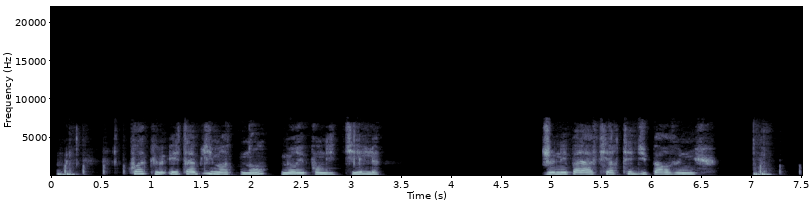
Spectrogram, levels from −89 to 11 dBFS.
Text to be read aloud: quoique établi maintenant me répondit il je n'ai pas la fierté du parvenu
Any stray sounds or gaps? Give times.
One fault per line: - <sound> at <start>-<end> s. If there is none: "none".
none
